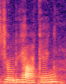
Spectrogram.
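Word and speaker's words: Jodi Hocking: on and then state your name and and spell it for the record and then go right ahead okay my name is jody hawking j-o-d-i-h-o-c-k-i-n-g um i'm the founder of return strong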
